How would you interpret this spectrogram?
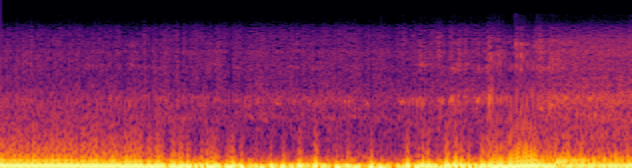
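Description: Deep idle that lurches and dips irregularly, uneven beats around three or four a second; the engine is idling rough.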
